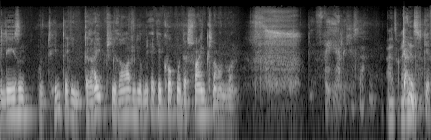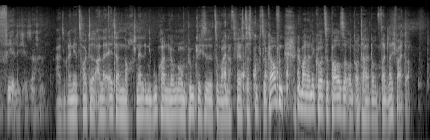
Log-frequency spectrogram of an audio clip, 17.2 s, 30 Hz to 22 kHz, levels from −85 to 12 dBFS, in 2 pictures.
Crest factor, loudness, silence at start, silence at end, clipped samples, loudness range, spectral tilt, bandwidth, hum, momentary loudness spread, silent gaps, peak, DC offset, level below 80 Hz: 18 dB; -18 LUFS; 0 s; 0.05 s; under 0.1%; 3 LU; -4 dB/octave; 16.5 kHz; none; 14 LU; none; 0 dBFS; under 0.1%; -60 dBFS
